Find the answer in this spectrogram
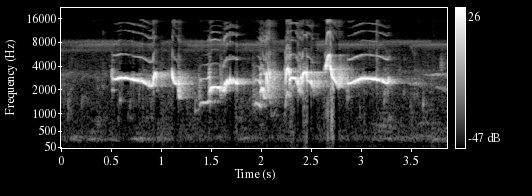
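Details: Oriental magpie-robin morning song played as a lure: a continuous, varied three-second phrase of loud whistles, short slurs and rapid pitch jumps, ending in a smooth sustained whistle that fades.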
